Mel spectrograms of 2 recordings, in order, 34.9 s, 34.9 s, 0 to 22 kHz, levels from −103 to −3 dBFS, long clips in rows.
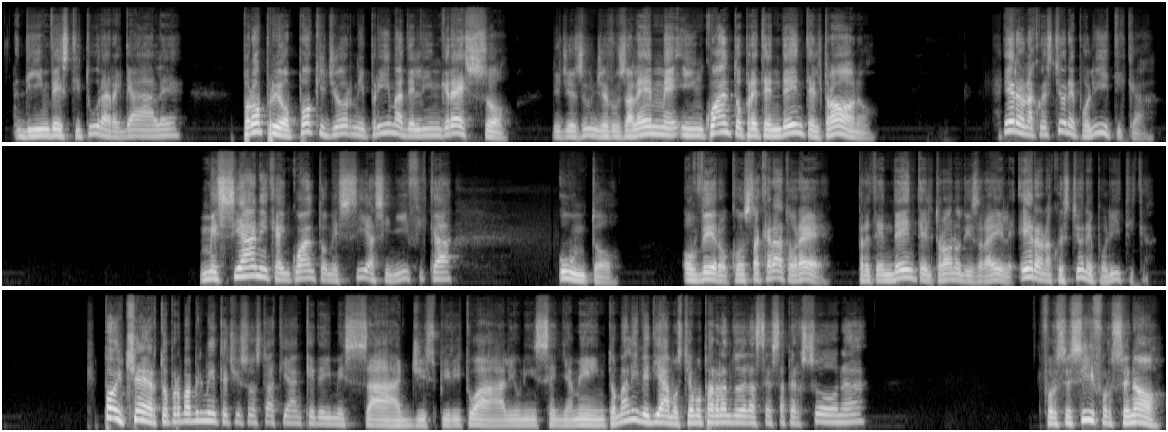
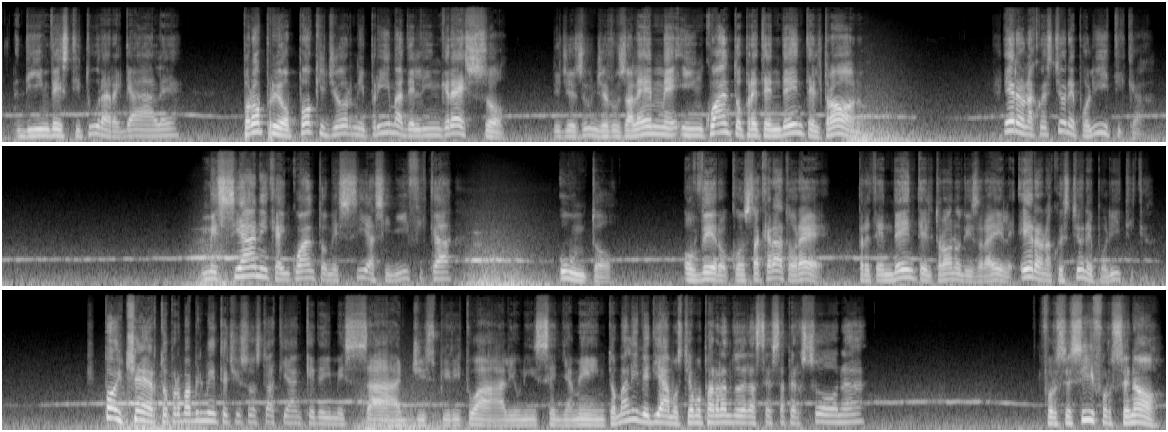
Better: first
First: none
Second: wind noise on the microphone; occasional gusts; 15 dB below the speech

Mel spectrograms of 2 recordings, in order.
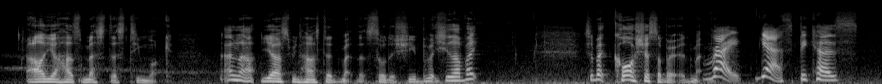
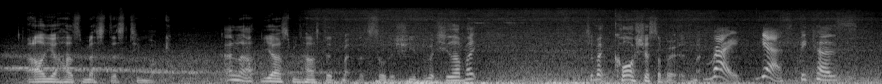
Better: first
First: wind in the background; faint; throughout; 25 dB below the speech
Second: wind in the background; loud; throughout; 5 dB below the speech

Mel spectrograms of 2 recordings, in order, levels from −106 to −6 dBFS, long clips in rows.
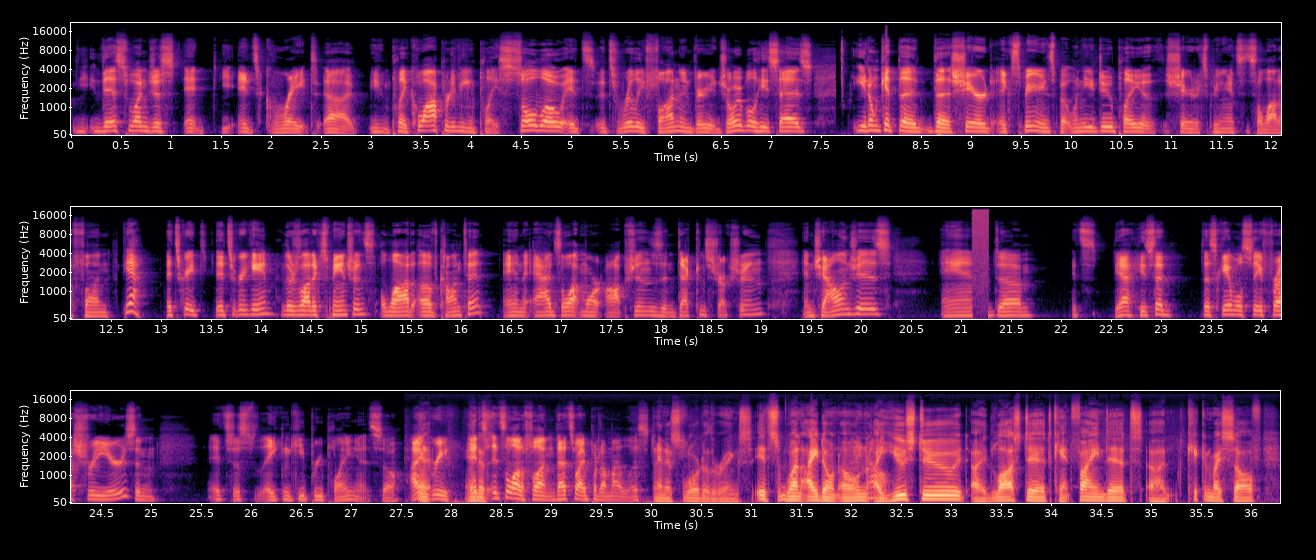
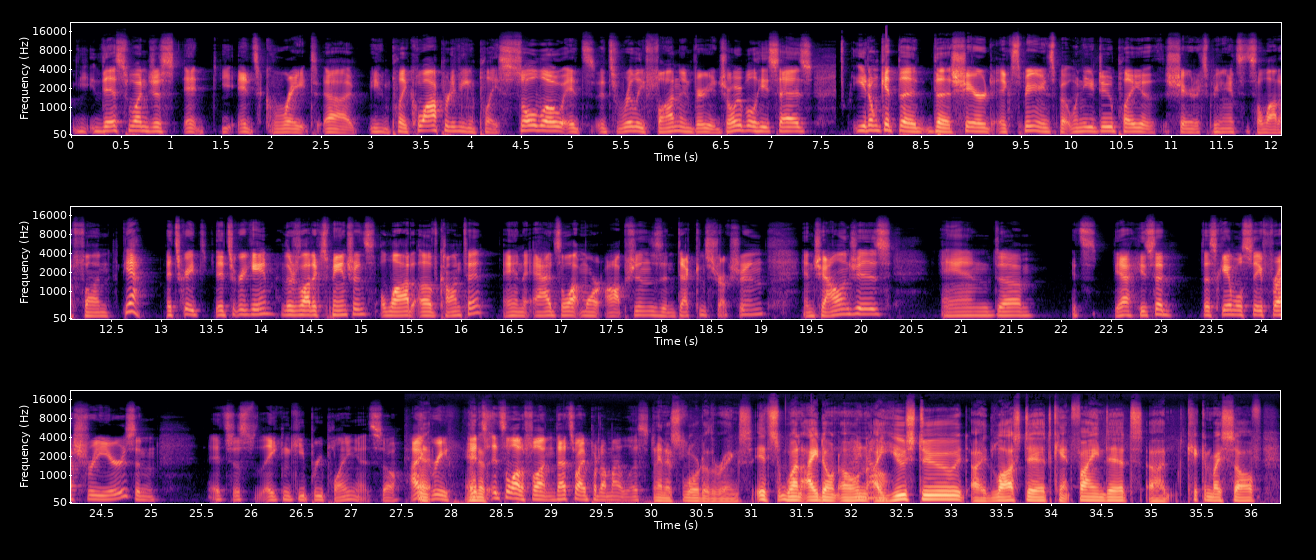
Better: second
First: audio cutting out; filled with static; at 21 s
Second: none

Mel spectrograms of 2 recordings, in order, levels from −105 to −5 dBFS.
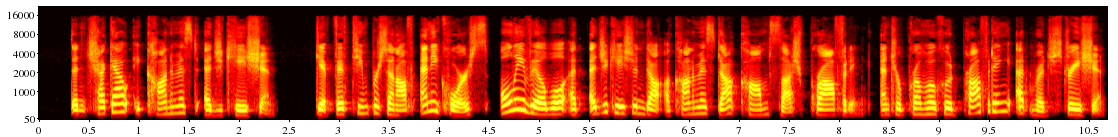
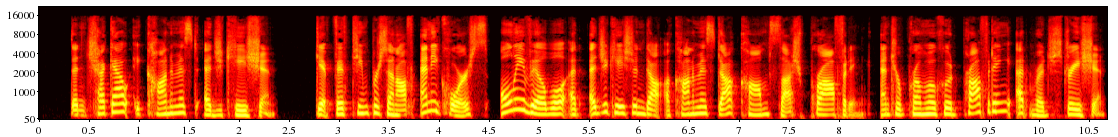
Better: second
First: thin; very; fading below 350 Hz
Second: none

